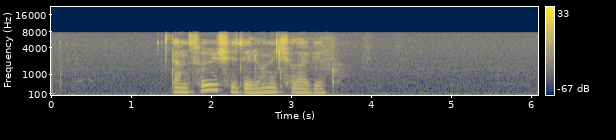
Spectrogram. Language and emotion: Russian, neutral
